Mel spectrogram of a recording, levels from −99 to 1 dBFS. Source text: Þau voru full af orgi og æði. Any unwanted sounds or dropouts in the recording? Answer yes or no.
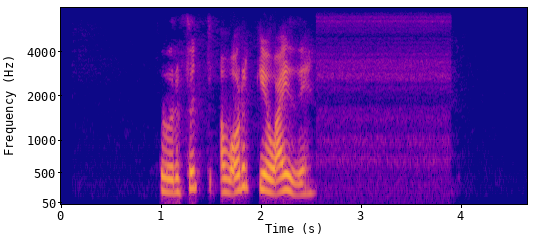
no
